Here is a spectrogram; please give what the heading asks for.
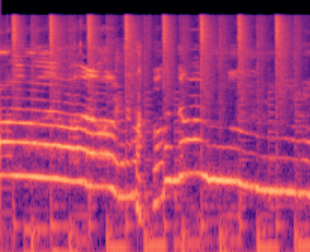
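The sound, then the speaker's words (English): A small cat on top of an elevated cat play area lets out a long, loud, drawn-out plaintive meow. Its pitch dips midway and then rises again, over a faint low background. “it is the sound of a cat. So we have a lot of correct responses today. It's a little cat that was standing at the top of an elevated cat play area, and it was trying to tell its human to please get him down.”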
